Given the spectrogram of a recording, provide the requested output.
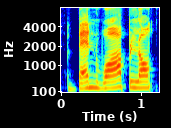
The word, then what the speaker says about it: Benoit Blanc: Slim, let's solve a freaking mystery with our best friend, Benoit Blanc.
